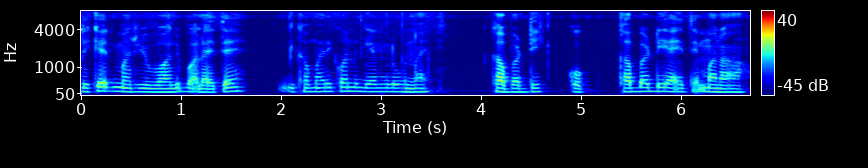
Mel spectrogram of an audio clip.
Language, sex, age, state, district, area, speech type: Telugu, male, 18-30, Telangana, Sangareddy, urban, spontaneous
